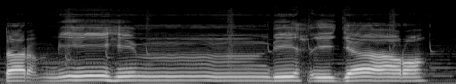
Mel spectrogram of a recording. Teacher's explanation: Pada bibir ditahan 2 ketukan. Cara membacanya samar antara mim dan ba. Pada bibir ditahan 2 ketukan ya. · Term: ikhfa safawi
